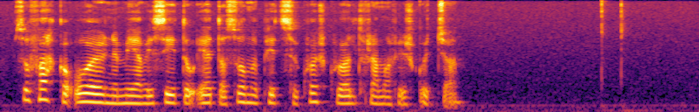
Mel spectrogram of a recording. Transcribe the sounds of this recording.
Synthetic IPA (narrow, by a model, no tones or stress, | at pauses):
sɔfahkaʔoːɾɪnəmeːaʋiːsiːt̪ɪɔ̰ʔeːt̪asoːməpʰɪt̪səkʰʋœʂkʰʋœlt̪fɾamːafiːskʊt͡ʃa̰n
